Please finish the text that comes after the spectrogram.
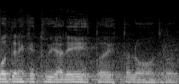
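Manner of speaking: usual speaking voice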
